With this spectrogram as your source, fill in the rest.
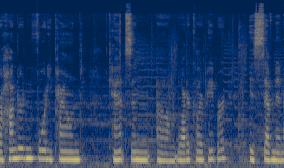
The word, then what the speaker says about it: Canson: is a hundred and forty Katzen or a console is the proper French pronunciation but the blade setting for this for a hundred and forty pound Canson watercolor paper is seven and a half and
